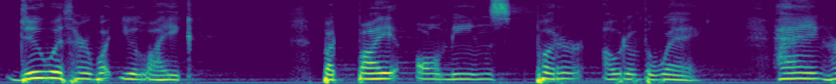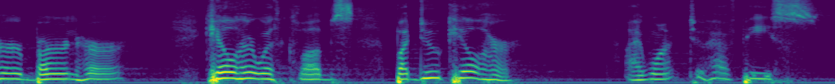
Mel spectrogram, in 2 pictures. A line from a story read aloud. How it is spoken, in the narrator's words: he cried out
